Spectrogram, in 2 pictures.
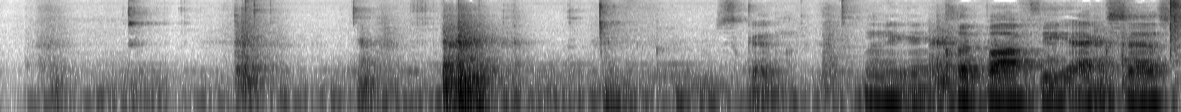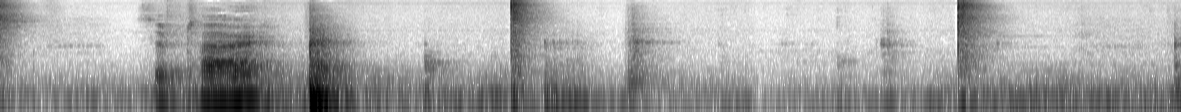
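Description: Pliers snap shut on a small part.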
